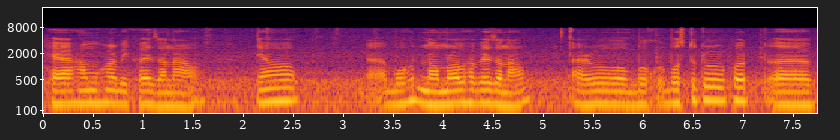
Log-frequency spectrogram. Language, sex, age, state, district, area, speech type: Assamese, male, 30-45, Assam, Golaghat, rural, spontaneous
